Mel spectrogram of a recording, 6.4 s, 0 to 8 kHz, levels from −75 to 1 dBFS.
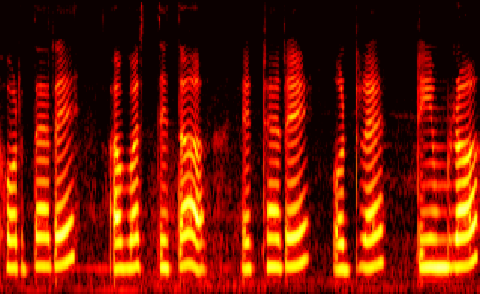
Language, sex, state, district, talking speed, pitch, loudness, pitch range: Odia, female, Odisha, Khordha, 85 wpm, 285 Hz, -16 LUFS, 275-305 Hz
